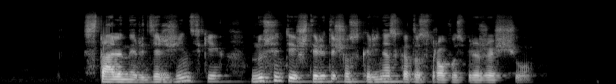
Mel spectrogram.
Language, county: Lithuanian, Vilnius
